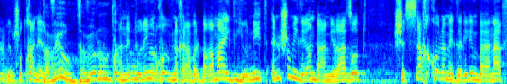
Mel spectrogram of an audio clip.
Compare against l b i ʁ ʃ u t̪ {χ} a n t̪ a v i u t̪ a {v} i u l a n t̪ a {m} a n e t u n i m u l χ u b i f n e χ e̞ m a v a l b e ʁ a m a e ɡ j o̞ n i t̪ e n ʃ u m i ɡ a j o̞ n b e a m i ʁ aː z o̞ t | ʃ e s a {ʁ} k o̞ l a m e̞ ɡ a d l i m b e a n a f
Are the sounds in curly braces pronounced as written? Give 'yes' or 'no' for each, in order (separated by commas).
yes, yes, no, no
